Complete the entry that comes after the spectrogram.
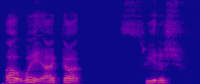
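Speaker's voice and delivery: sudden high, loud "oh, wait"; excited realization. Real, not acted. Solving a word puzzle, the answer clicks: excited burst.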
